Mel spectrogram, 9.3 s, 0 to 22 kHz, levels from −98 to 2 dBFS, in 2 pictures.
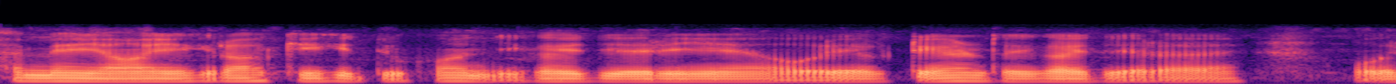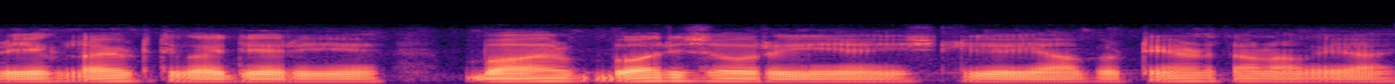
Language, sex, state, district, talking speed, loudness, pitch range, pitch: Hindi, male, Rajasthan, Bikaner, 240 wpm, -18 LUFS, 95-105 Hz, 95 Hz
